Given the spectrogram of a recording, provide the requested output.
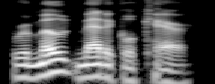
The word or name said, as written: Remote medical care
